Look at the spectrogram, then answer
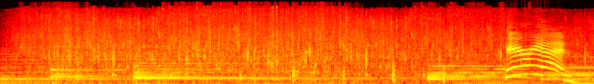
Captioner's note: water gurgling, splashing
